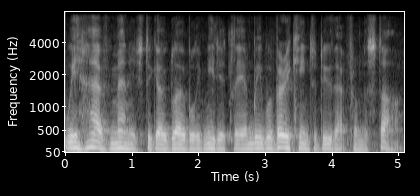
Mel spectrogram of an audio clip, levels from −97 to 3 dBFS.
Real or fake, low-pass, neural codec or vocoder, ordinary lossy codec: real; 7.2 kHz; none; MP3, 64 kbps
